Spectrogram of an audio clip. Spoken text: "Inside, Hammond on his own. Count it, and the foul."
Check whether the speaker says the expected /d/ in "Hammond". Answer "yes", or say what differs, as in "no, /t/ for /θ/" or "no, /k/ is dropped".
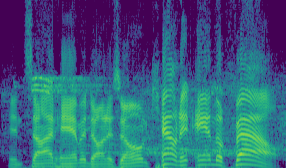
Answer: yes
